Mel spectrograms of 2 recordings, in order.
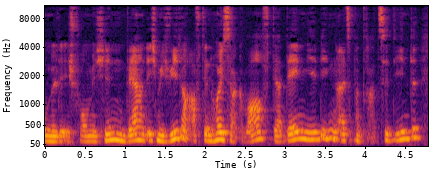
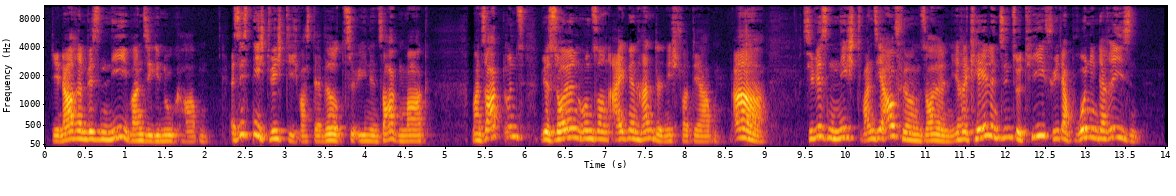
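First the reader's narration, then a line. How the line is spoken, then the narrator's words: Disgusted call, innkeeper. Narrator (German): rief der Wirt mit einer Geste des Ekels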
